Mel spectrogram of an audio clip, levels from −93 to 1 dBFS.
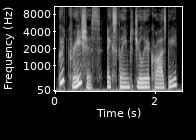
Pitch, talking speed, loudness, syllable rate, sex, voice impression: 195 Hz, 120 wpm, -18 LUFS, 4.4 syllables/s, female, feminine, adult-like, tensed, slightly powerful, slightly hard, fluent, slightly raspy, intellectual, calm, reassuring, elegant, lively, slightly sharp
